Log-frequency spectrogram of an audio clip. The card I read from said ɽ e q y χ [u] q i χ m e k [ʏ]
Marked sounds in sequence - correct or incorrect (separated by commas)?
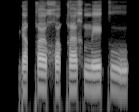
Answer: correct, incorrect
